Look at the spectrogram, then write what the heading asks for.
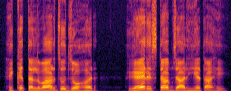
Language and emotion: Sindhi, neutral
